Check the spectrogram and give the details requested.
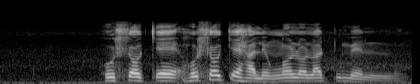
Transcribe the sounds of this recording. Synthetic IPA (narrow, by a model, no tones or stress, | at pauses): ɦʊɬɔkʼɛɦalɪŋɔlɔlatʼumɛl̩ːlɔ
